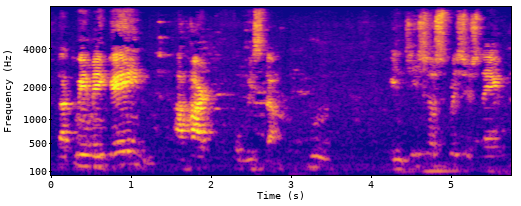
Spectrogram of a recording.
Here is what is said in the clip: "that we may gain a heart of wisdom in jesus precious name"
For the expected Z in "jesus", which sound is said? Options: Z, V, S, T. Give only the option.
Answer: S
